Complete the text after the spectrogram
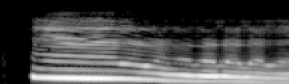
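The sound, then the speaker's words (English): A voice imitates Cornelius the dragon stretching and yawning: one long, loud, throaty moan that starts high and slowly slides lower in pitch, lasting nearly two seconds, with no other sounds. “He stretched. Ugh! He yawned.”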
